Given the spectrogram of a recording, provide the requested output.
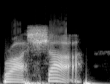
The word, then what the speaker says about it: Rosh: But in the ancient Shemitic language of our people, Western Shemitic, it's actually not pronounced the way, the people pretending to be us pronounce R-O-S-H, but it actually is pronounced Rasha, which would be R-A-S-H-A.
